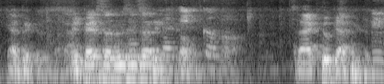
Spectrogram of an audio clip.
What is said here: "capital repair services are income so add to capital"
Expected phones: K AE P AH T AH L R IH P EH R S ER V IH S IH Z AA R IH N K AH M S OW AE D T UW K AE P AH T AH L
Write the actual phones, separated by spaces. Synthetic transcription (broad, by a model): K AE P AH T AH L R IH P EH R S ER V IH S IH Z AA R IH K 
